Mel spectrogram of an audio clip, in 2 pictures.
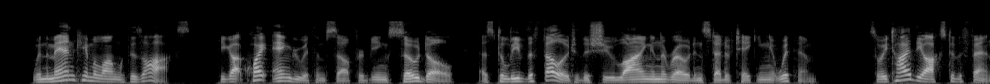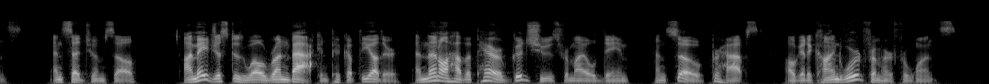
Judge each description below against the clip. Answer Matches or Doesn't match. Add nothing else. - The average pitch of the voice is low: Matches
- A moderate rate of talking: Doesn't match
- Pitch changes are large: Matches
